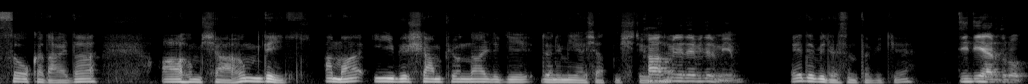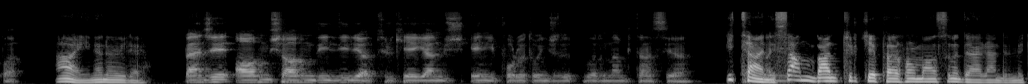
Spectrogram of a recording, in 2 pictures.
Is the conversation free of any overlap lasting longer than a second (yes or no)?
yes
